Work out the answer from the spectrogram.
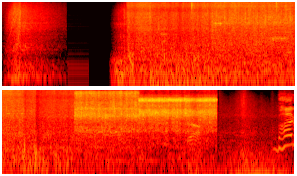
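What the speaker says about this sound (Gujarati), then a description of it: "ઉનાળુ કમોસમી વરસાદ" Unseasonal summer rain falls in Gujarat as a dense, loud, steady rushing hiss that fills the scene, briefly cut off near the start.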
